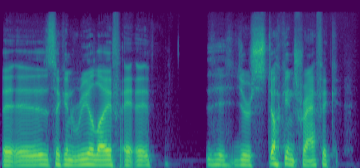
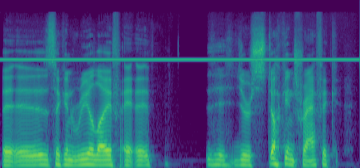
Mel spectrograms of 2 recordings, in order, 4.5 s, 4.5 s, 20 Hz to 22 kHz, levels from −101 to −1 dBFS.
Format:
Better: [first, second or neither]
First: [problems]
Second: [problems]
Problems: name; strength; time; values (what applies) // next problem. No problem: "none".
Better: first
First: none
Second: high-pitched whine; loud; throughout; 5 kHz, 6 dB below the speech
